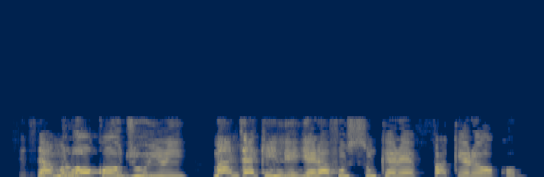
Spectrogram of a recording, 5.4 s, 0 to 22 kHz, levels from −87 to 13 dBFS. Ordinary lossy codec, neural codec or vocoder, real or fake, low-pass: none; none; real; 7.2 kHz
